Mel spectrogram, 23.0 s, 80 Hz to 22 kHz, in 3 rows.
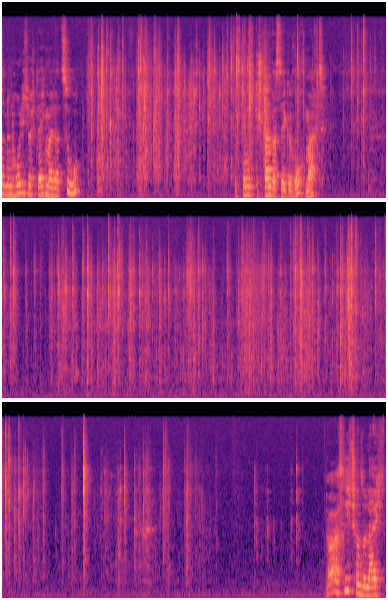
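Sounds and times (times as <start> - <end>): plastic bag crinkling: 1.6 - 19.8.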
